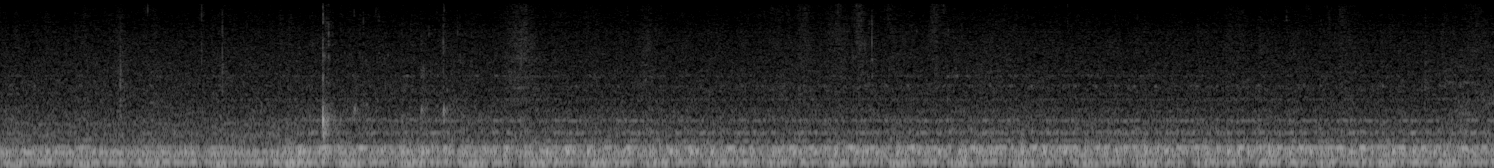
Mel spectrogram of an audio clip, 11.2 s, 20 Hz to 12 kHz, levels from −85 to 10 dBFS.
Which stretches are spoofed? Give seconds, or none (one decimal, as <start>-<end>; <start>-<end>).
0.0-7.8; 8.4-11.2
